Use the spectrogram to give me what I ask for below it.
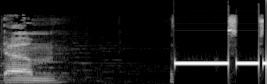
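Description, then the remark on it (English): A voice trails off, then after a short pause a loud, steady censor bleep tone sounds for about a second, bleeping out a name, cutting in and out abruptly with sharp clicks at its edges. “It's redacted.”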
